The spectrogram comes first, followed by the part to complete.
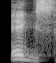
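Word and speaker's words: eggs: ইটস এ, এগস, আমরা কিন্তু ইগস বলি না, এগস মানে ডিম, আন্ডা।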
